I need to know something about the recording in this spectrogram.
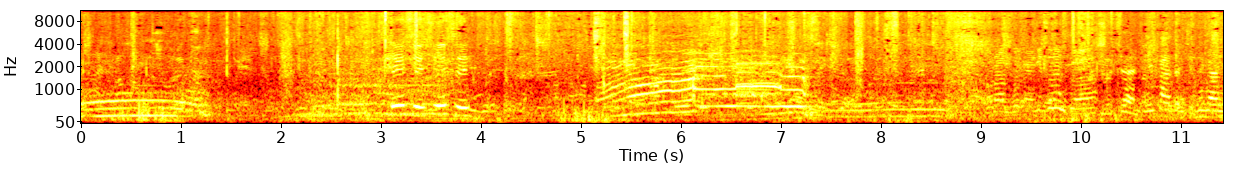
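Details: Raging cow bellowing loudly in repeated deep moos, some flat and held, others sweeping upward into a strained higher cry, with faint background voices.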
